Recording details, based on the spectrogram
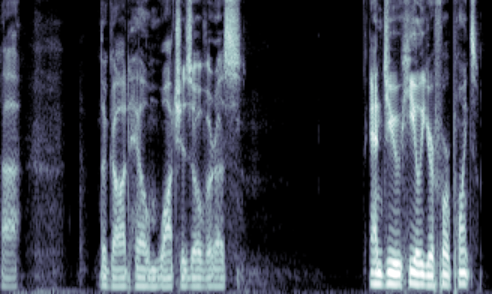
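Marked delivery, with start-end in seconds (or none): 0.0-3.2 monotone paladin voice, lower, quieter. Game master voicing the paladin healing a party member: William's monotone, serious voice. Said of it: "will say in a very monotone, serious voice".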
